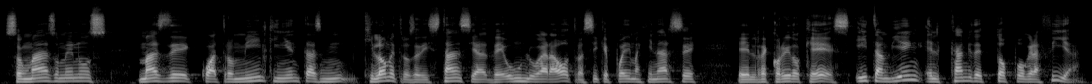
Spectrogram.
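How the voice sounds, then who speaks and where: A man's voice: medium pitch, moderate pace. Ecuadorian guy preaching, pastor type, earnest and explains stuff conversationally, rewords things a lot. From Quito, Ecuador. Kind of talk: conversational sermon.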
